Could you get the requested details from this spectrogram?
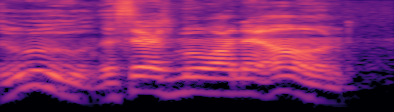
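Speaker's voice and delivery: ordinary delivery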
